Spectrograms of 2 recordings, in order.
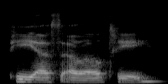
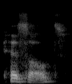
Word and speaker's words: PSLLT: to pronounce it um one is as an initialism psllt the other is as an acronym and it comes out as pizzled and this was created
